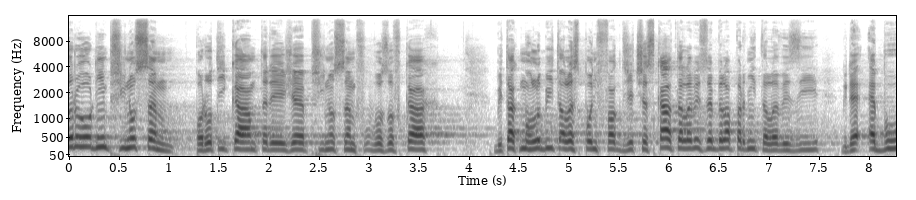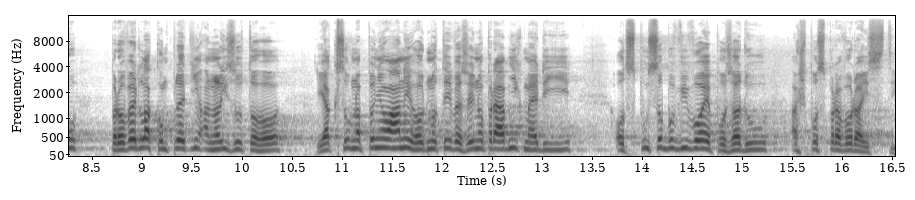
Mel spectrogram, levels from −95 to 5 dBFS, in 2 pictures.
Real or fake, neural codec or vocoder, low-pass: real; none; 14.4 kHz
